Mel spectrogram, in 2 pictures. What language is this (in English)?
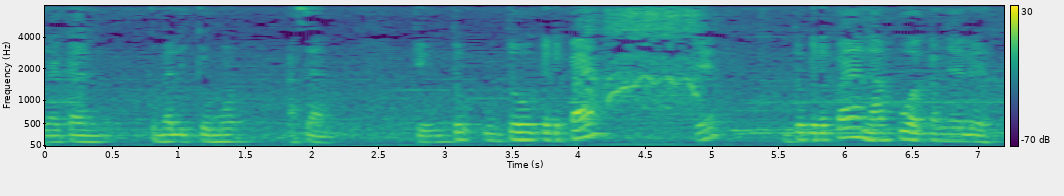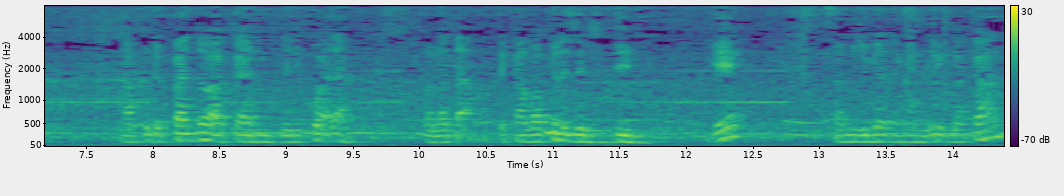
Malay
